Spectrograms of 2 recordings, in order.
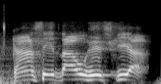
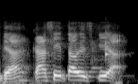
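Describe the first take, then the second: First: Lightly raised, voice of God giving a command; a hint of God speaking to the prophet; voicing God. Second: Said in the usual way. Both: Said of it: "Tuhan berfirman kepada nabinya".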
